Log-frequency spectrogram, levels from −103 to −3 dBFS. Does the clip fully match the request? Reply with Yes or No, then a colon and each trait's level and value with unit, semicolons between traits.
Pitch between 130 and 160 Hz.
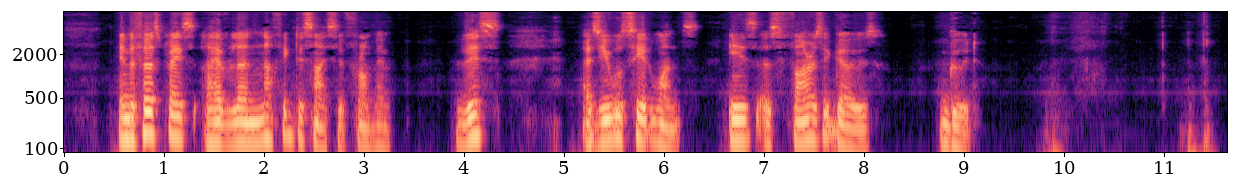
No: low, 120 Hz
